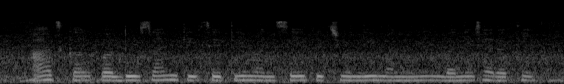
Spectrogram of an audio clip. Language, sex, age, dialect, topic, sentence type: Chhattisgarhi, female, 25-30, Central, agriculture, statement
